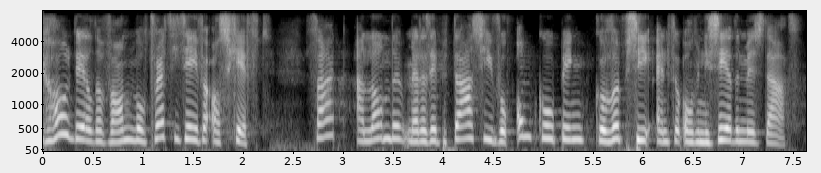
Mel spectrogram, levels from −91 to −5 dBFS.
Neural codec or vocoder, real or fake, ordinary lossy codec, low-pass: codec, 24 kHz, 0.9 kbps, WavTokenizer, small release; fake; none; 7.2 kHz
